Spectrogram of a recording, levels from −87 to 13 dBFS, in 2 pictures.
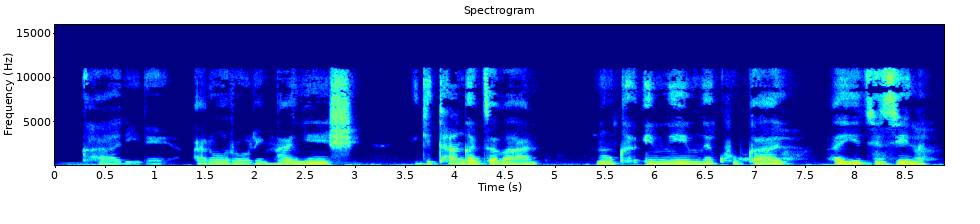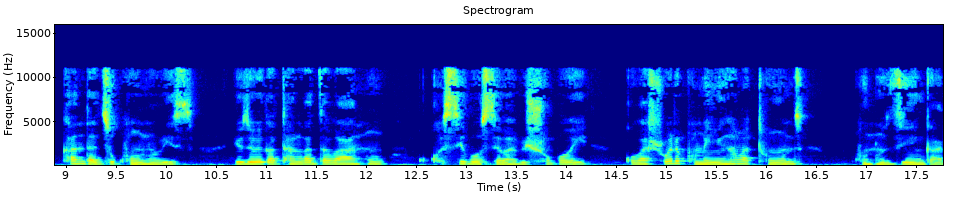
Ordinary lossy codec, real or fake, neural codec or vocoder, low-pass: MP3, 48 kbps; fake; autoencoder, 48 kHz, 128 numbers a frame, DAC-VAE, trained on Japanese speech; 14.4 kHz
